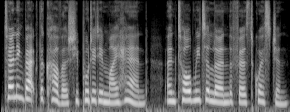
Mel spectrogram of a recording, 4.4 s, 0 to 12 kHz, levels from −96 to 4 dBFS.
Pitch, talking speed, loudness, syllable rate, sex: 230 Hz, 250 wpm, -19 LUFS, 5.2 syllables/s, female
